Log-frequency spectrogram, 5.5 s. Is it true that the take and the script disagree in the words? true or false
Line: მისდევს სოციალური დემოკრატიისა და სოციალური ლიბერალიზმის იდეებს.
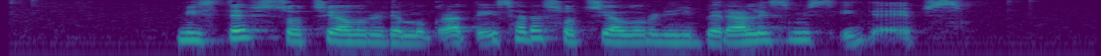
false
